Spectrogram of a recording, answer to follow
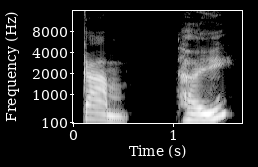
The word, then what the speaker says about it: cảm thấy: So here you will see the letter C. You will pronounce like letter K in English, and TH you will pronounce like th.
